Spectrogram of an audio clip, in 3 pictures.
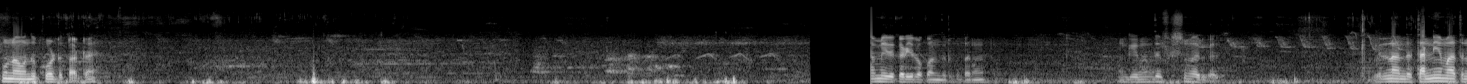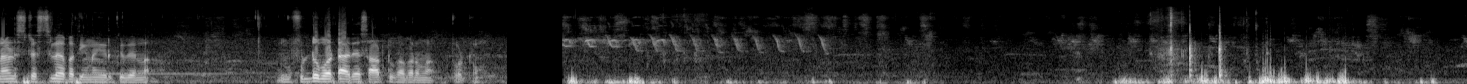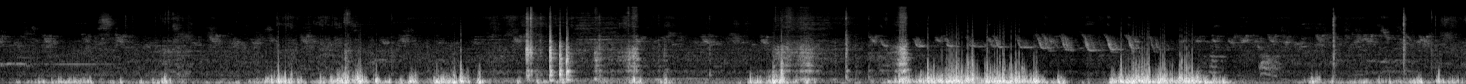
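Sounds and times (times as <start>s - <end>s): bird chirping: 10.4s - 14.8s, 20.3s - 44.0s
small bird rapid high chirps: 20.3s - 26.4s.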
